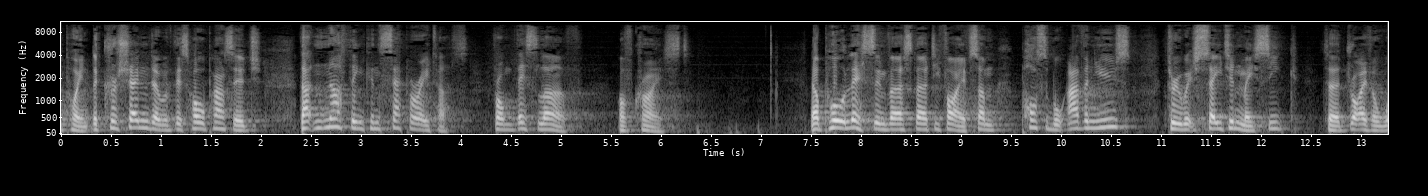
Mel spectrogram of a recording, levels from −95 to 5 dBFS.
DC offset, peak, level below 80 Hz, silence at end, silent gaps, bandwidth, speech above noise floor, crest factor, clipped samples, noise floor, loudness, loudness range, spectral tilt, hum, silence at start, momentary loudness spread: under 0.1%; -2 dBFS; -62 dBFS; 0 s; none; 10.5 kHz; 39 dB; 18 dB; under 0.1%; -58 dBFS; -19 LUFS; 6 LU; -5 dB/octave; none; 0 s; 12 LU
